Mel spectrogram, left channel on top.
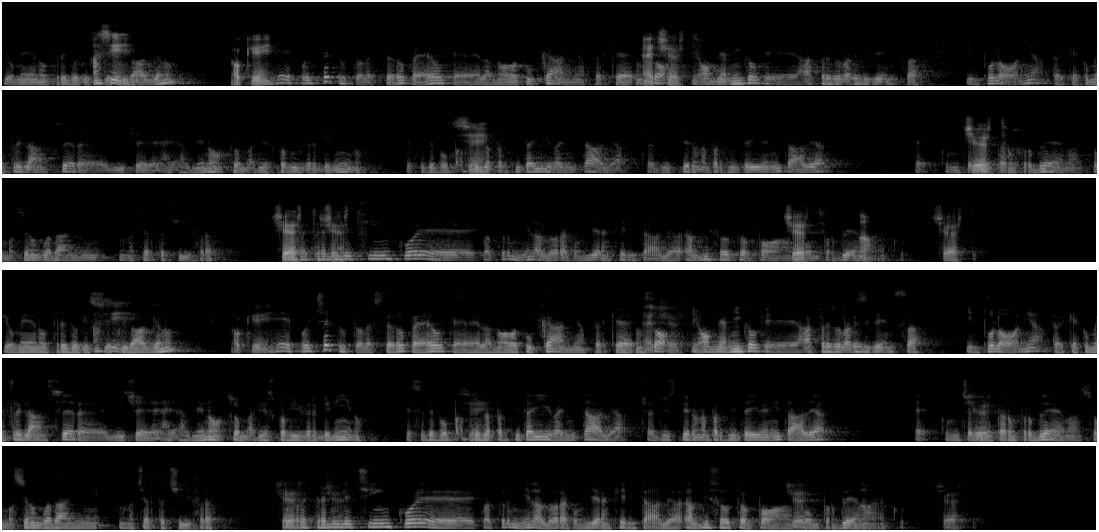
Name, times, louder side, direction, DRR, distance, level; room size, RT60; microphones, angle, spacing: voice 1, 0.0-1.7 2.6-9.2 9.6-14.6 15.0-19.2 20.1-24.1 24.7-30.7, right 4 dB, 60° right, 13 dB, 0.5 m, -37 dB
voice 2, 0.9-1.3 2.3-2.7 6.4-6.8 15.5-15.8 20.6-20.8 24.6-25.3 29.7-29.9 30.5-30.6 31.2-31.6, left 6 dB, 65° left, 15 dB, 0.3 m, -36 dB
19.0 x 14.5 x 2.7 m, 1.0 s
head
